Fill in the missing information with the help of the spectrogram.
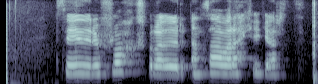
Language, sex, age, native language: Icelandic, female, 14, Icelandic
